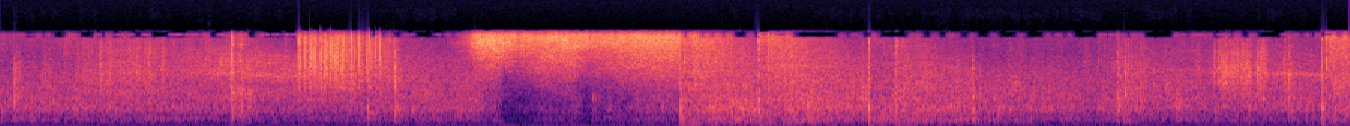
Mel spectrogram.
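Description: Dense New Year's Eve fireworks, many rockets and firecrackers going off at once in a continuous crackle of bangs. A hissing stretch comes about three seconds in, then a denser, louder run of bangs from about halfway.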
